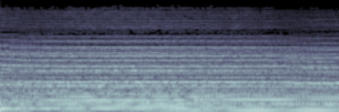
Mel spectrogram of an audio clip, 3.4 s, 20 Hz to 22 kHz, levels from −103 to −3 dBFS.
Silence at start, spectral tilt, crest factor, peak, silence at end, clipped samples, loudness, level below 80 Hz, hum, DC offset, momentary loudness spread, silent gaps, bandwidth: 0 s; -6 dB/octave; 12 dB; -12 dBFS; 0 s; under 0.1%; -24 LUFS; -34 dBFS; none; under 0.1%; 3 LU; none; 16 kHz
